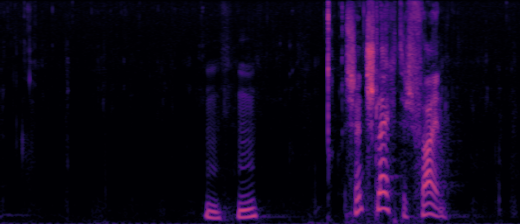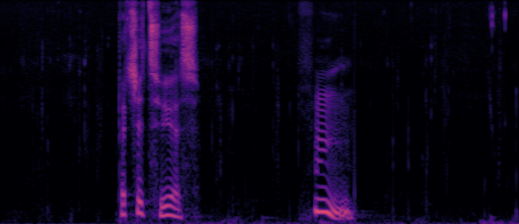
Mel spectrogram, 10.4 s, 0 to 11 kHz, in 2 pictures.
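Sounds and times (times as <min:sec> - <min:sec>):
person chewing food: 0:00.0 - 0:02.0, 0:02.7 - 0:03.5, 0:04.6 - 0:10.3
short voiced hum: 0:02.1 - 0:02.6
speech: 0:02.1 - 0:02.7, 0:03.4 - 0:04.6, 0:06.4 - 0:07.2, 0:08.3 - 0:08.8.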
